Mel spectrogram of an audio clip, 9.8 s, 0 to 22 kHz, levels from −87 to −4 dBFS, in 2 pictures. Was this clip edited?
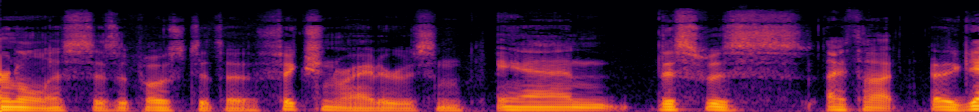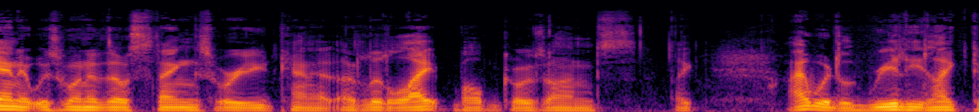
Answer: yes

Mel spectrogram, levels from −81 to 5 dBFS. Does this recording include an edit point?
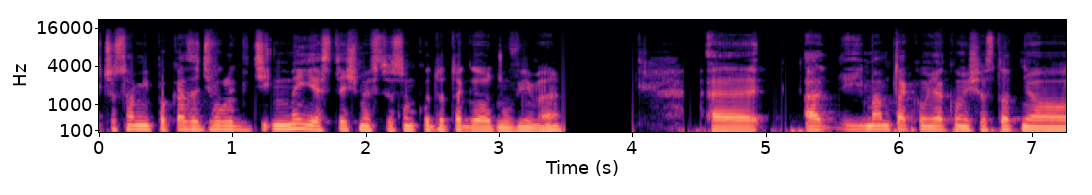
yes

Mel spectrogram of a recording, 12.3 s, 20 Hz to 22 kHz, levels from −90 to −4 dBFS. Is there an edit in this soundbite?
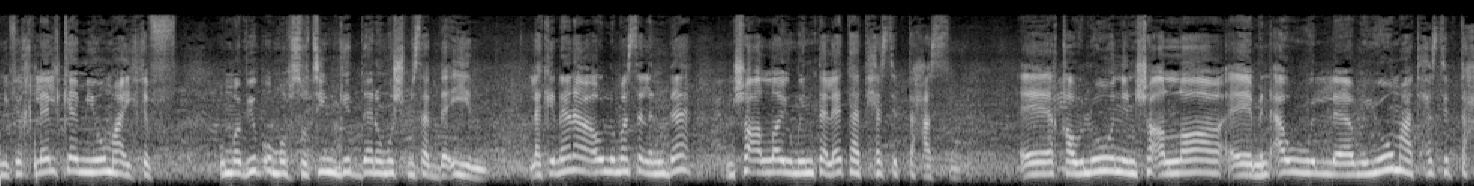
no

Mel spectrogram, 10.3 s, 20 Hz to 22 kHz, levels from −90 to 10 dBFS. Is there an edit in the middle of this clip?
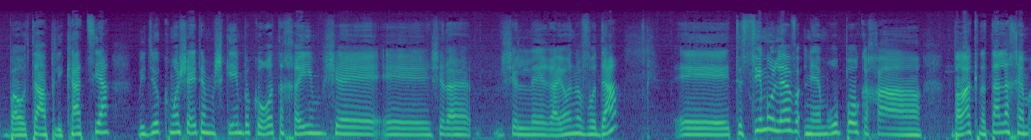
no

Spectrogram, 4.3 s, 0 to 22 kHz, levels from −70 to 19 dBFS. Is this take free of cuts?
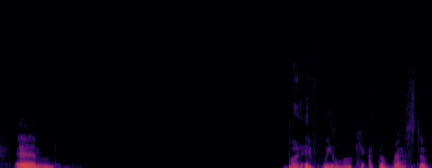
yes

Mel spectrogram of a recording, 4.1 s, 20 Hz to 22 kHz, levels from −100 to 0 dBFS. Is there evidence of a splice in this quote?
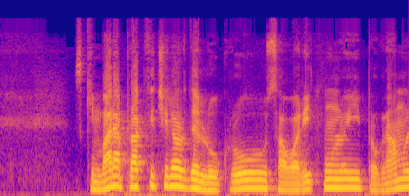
no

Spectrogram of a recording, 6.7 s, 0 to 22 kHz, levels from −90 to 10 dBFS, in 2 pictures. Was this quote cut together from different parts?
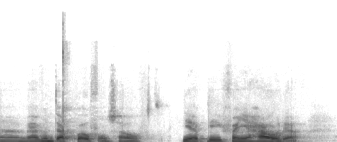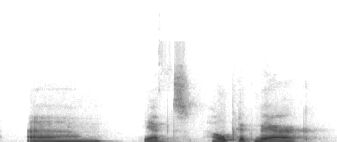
yes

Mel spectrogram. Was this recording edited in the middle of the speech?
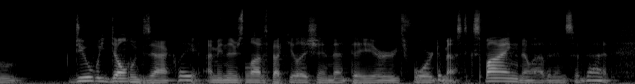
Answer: yes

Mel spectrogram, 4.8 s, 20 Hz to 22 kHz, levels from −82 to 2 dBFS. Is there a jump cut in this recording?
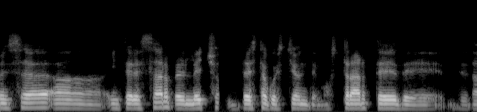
yes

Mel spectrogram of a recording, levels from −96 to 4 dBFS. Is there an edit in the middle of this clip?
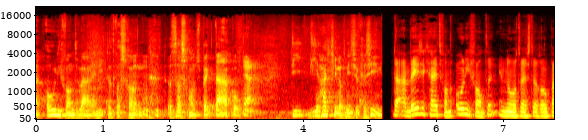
yes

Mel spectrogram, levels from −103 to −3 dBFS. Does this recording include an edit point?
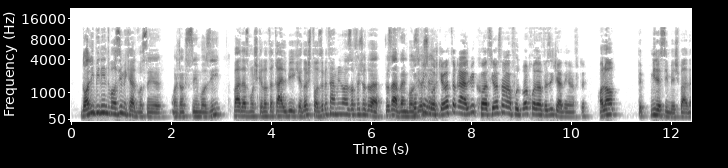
yes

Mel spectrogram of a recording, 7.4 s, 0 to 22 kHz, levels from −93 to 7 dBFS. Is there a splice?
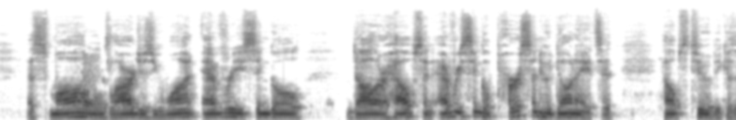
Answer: no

